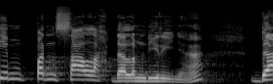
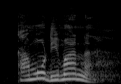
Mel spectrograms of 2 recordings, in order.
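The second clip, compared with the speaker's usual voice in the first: soft, mild, gentle, kindly, without anger; 6 dB quieter than usual. Quoting God's question to Adam, gentle, not angry. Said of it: "Ternyata intonasinya tidak marah sama sekali".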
